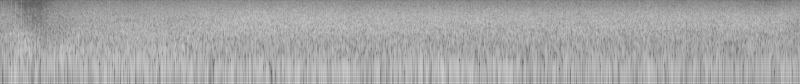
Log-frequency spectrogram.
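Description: Loud, steady rush of wind buffeting the camera microphone at the open door of a jump plane, as a tandem skydiving pair climbs out to exit.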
